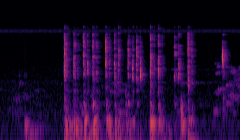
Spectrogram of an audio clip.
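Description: An Aadhaar number is typed on a computer keyboard, a quick run of about a dozen crisp, close key clicks in an uneven rhythm, then a short pause and one more tap.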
